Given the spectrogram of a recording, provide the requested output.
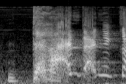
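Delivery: put-on high, slow childish yell; a child refusing help, shouting high; stubborn child shout. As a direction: play a defiant little kid insisting. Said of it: "막 큰 소리 치고".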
